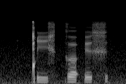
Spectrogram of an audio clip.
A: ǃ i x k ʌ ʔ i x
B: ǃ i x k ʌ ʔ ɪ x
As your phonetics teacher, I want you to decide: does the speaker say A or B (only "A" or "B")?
B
